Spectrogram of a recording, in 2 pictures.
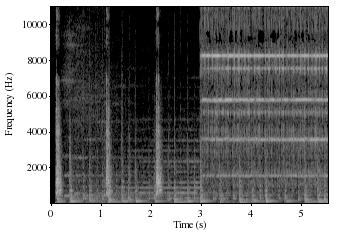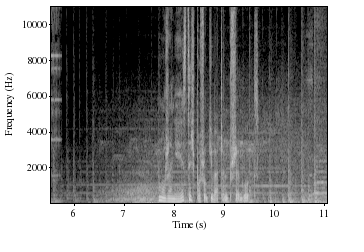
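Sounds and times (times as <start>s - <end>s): background music with low pulse: 0.1s - 3.0s, 5.8s - 11.0s
bell ringing: 3.0s - 5.8s.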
